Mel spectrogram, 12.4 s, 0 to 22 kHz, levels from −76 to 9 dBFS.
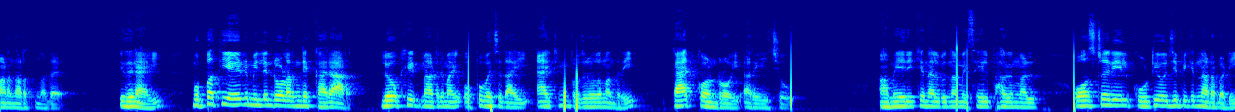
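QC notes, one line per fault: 4.68–4.93 s, 5.64–5.79 s, 7.91–7.93 s, 9.56–9.69 s, 10.73–10.76 s: loud pop, single or double, about 20–25 dB above the sound. Likely voltage spikes from plugs, switches or static.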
